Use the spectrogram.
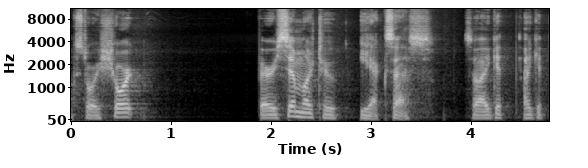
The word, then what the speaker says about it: EXS: put it in my ESX did I say it right EXs there we go I say ESX sometimes but but it's EXs and the reason why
